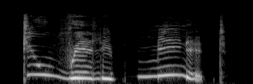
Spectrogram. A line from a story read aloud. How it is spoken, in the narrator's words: cried the king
